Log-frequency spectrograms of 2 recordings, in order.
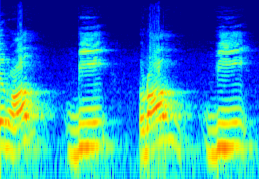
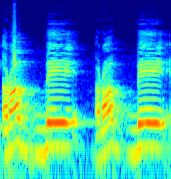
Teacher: baris bawah jangan di Arahkan ke huruf e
